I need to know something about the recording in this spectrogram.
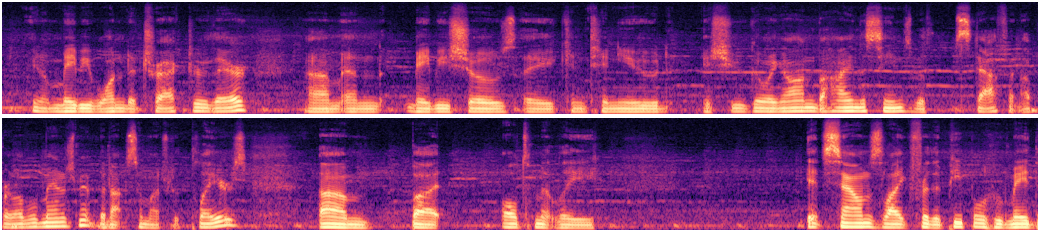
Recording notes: Got together in a coffee shop after the press conference. We also play the audio from our first two questions part-way through.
